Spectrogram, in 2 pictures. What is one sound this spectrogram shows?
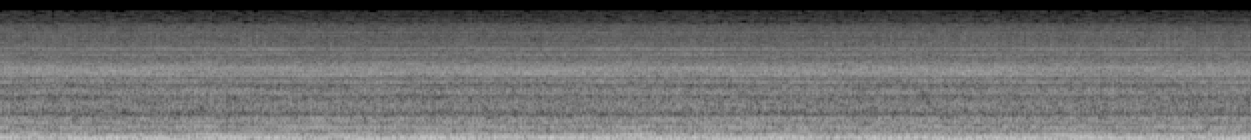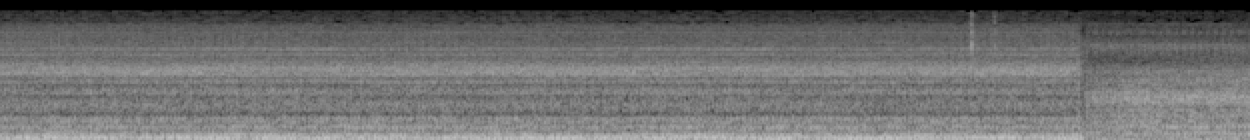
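A propeller engine hums steadily inside a cockpit.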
